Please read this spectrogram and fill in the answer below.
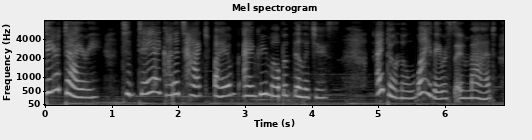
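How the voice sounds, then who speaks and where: Over clear music in the background, a woman performs a put-on character voice at an extremely high pitch and a moderate pace. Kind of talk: mock bedtime-story diary reading. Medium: virtual streamer. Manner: playful, sing-song, faux-innocent.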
